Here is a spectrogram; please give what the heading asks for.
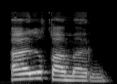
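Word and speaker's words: القمر: Okay, so we will pronounce this lam as a clear lam, and the word is al-qamaru.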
